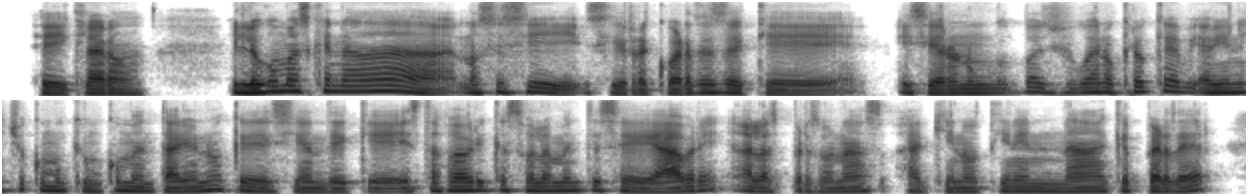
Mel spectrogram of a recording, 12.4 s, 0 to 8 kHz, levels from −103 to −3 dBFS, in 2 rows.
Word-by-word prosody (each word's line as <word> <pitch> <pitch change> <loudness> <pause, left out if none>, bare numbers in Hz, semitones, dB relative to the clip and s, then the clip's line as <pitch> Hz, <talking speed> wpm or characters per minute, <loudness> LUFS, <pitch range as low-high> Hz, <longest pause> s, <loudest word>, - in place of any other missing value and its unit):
Sí, 105 -2 +2
claro. 110 -2 +3 0.4
Y 125 - +3
luego, 130 +6 +7
más 175 0 +2
que 180 - -1
nada, 170 -8 +3
no 130 - -1
sé 140 +2 -3
si 130 -4 0
si 120 -3 -3
recuerdes 115 +4 +1
de 120 -2 +2
que 95 -3 -3
hicieron 120 -1 +1
un 125 +1 -1
pues, 140 -4 -4
bueno, 140 +2 0
creo 155 +4 -2
que 175 - -2
habían 135 -3 +2
hecho 135 -1 -5
como 130 -2 -1
que 130 - -6
un 110 - -4
comentario, 115 -3 0
¿no? 145 +3 -1
Que 135 - -1
decían 105 -2 -2
de 95 -1 -2
que 95 -1 -3
esta 115 +5 -3
fábrica 135 +1 +2
solamente 130 0 -1
se 115 -8 -1
abre 125 +8 +3
a 130 - 0
las 110 -1 -1
personas 110 +4 -4
a 110 -1 -4
quien 105 +1 -6
no 105 0 -2
tienen 115 -1 -3
nada 110 +1 +1
que - - -3
perder. - - +1
120 Hz, 220 wpm, -22 LUFS, 110-130 Hz, 0.4 s, luego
